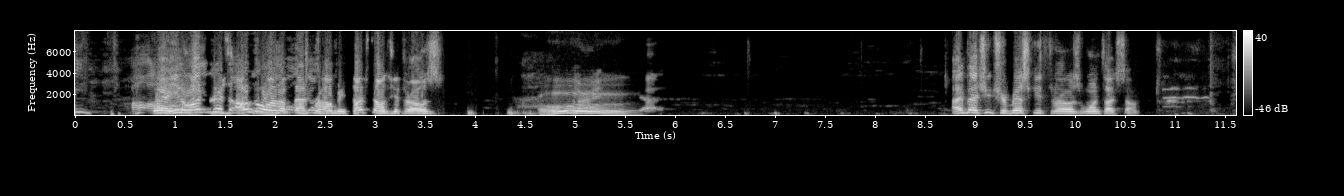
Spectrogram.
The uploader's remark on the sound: LIVE SHOW FROM LEFTY'S TAVERN.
